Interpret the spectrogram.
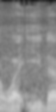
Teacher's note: Wa idza panjangnya dua harakat, mad tabi'i alif.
